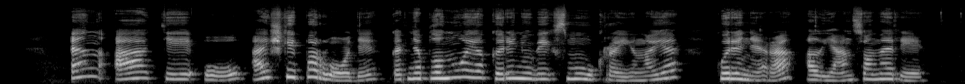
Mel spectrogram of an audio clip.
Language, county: Lithuanian, Utena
